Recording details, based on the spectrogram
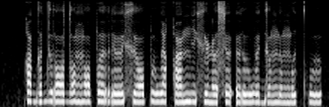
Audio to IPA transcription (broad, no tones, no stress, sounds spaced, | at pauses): q ɯ ɡ ə d ɯ ɾ ɔ d ɔ ŋ ɔ p ə r ø xʲ ɔ p ɯ w i q ø ŋ i xʲ ɯ ɳ ə s ø ʔ ø ɾ ɯ w ø ɡʲ ɔ ŋ ø ŋʷ i kʷʰ ɯ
